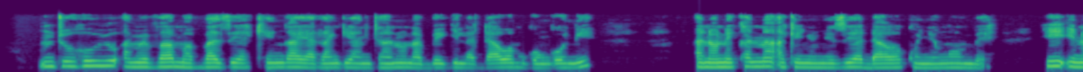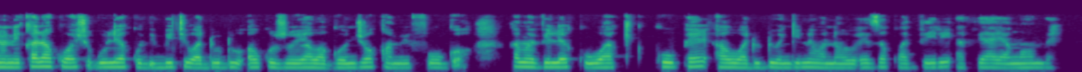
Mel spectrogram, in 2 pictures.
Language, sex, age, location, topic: Swahili, female, 18-24, Kisii, agriculture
